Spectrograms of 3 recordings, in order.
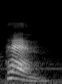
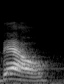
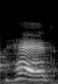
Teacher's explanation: The short E sound, the tongue is also positioned forward and it comes higher. The lips are still unrounded.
